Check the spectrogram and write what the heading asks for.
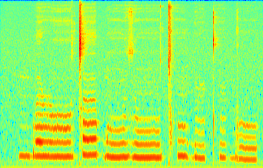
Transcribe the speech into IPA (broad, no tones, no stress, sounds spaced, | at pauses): m b ə ɹ ɔ̃ ǀ əː ɓ ũː z ũː ǀʰ ũ ɠ ʉ t̪ʰ ʉ ɡ u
